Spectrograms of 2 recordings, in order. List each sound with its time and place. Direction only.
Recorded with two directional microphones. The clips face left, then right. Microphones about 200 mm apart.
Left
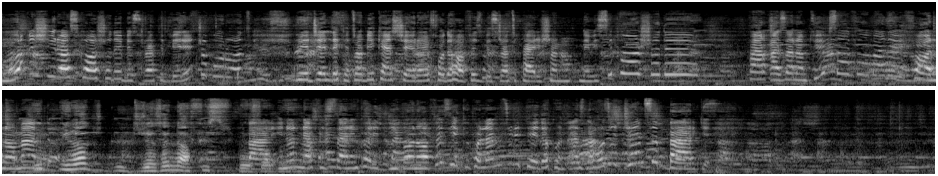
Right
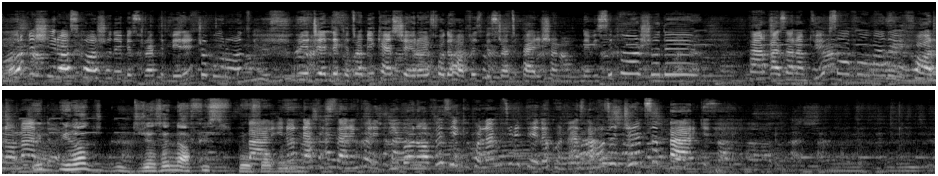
0.1 s a woman's voice: 55° left (ahead or behind)
9.7 s speech: 5° right (ahead or behind)
11.8 s a woman's voice: 50° left (ahead or behind)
